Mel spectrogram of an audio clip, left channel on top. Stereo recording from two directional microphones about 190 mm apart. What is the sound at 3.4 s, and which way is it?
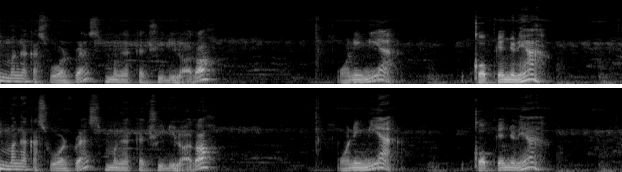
Speech, 25° right (ahead or behind).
